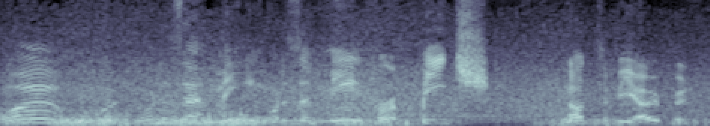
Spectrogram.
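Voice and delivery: can't believe a beach is closed; baffled disbelief. Retold or imitated. Tourist to security guard, high baffled disbelief. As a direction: voice jumps high in confusion. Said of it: "I'm like".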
